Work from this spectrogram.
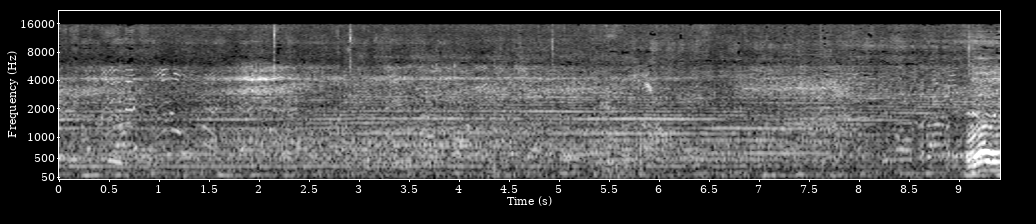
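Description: An Italian radio-controlled model bomber plane throttling up for takeoff on the ground, its engine giving a steady buzzing drone with a brief louder surge at the end, with talk over it.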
